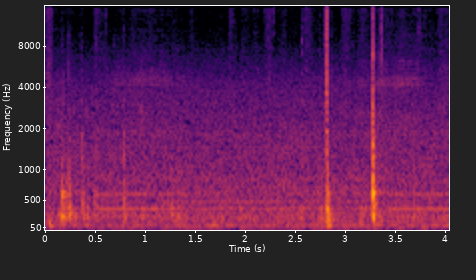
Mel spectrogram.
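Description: A screwdriver driving a screw into the plastic firewall of a ride-on toy car, with plastic handling noises: a few light clicks, then two sharp clicks about half a second apart near the end.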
